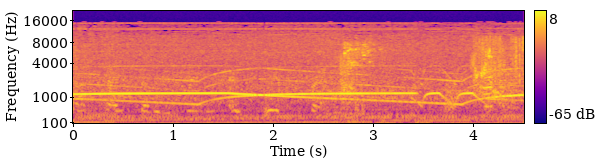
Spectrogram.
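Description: Police car siren in the game GTA 3, a wailing, sweeping electronic tone over constant engine and traffic rumble, moderately loud.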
